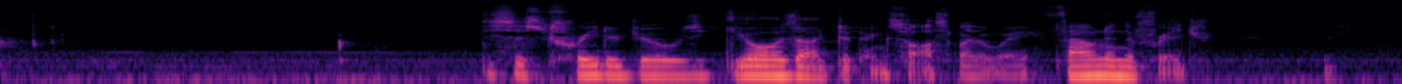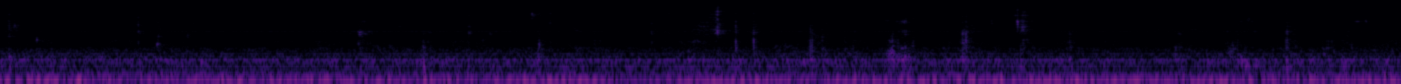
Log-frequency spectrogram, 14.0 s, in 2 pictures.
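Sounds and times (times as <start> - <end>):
faint chewing: 6.6 - 14.0.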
